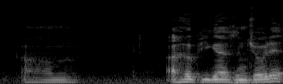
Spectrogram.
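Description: This man speaks with monotone, flat intonation. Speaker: podcast co-host. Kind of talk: casual banter. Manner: joking, profane.

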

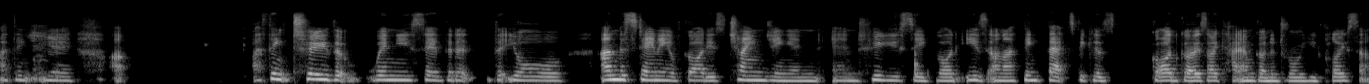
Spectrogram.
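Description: This is a woman's voice, somewhat breathy. She speaks at a fairly slow pace. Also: medium pitch for a woman, fairly even intonation. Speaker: podcast host. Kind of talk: casual chat.

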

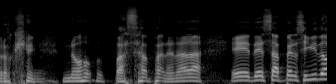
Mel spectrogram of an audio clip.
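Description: This man's high voice comes through on a very clean recording against a silent background. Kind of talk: radio sports panel discussion, match analysis. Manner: conversational, fluent, analytical.

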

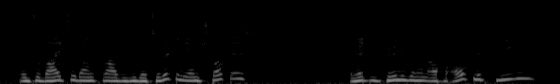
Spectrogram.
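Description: Ordinary pitch variation marks a man's voice with a dark, mellow tone. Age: 30s. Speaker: beekeeper and farmer. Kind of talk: casual interview.

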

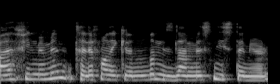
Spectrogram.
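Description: A woman speaking at a very fast pace. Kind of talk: casual chat.

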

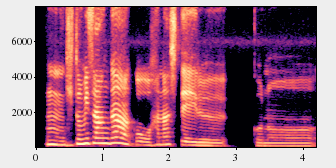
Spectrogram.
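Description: Somewhat breathy, a woman speaks at a fairly slow pace in a medium pitch. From Japan, Okinawa. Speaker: self-care coach. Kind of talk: casual chat. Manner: halting, many fillers.

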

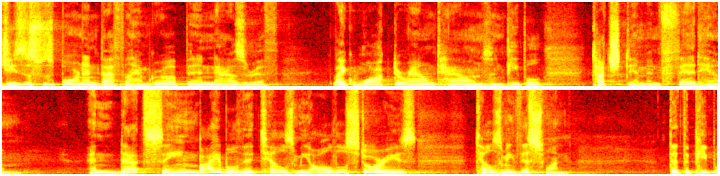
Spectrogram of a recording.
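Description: A man's fairly high voice with an American accent, fairly slow and lively in intonation, with long, frequent pauses, in a very clean recording with a silent background. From California. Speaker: pastor. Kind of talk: sermon. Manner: animated.

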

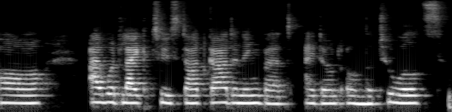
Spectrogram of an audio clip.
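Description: Her voice is somewhat breathy. The woman talks at a fairly slow pace. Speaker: master's student and environmental activist. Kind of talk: interview.

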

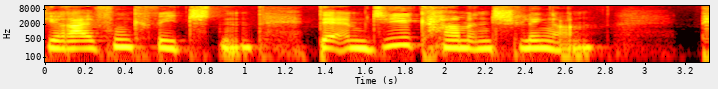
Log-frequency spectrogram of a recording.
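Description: The speaker is reading aloud in a natural voice against a quiet background.

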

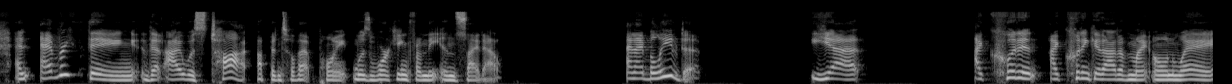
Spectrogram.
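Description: A woman with a fairly high pitch and ordinary pitch variation talks at a fairly slow pace, pausing long and often, over a quiet background. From US Midwest, Chicago. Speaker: dating coach and therapist. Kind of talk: interview.

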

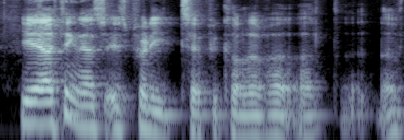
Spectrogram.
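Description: A man talks at a very fast pace with an Essex accent. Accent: southern English (Essex). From Essex, England. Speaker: documentary filmmaker. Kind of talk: interview. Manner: halting, many fillers.

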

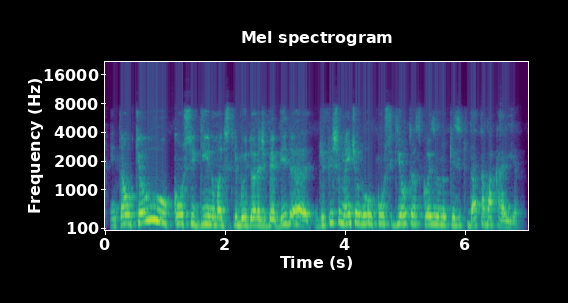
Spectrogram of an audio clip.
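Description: A man with a high pitch, moving at a moderate pace amid noticeable background noise. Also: ordinary pitch variation. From Brazil, São Paulo (São Miguel). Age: 30s. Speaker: entrepreneur, liquor store owner. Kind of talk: casual chat. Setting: live stream.

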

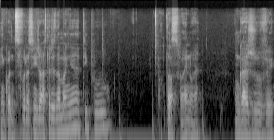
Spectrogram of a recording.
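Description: Room echo can be heard as a man talks at a moderate pace with a fairly low pitch and ordinary pitch variation. He takes long, frequent pauses. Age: 20s. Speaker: podcast host. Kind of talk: casual monologue. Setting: home bedroom at night. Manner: animated.

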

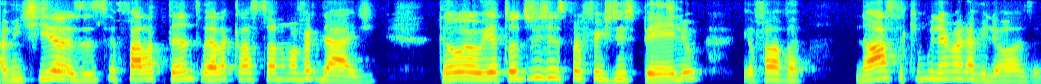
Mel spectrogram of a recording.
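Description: Fairly even intonation runs through speech at a fairly quick pace. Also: woman. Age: 20s. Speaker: digital marketing entrepreneur. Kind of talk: personal testimony in podcast interview.

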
